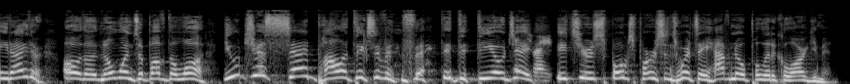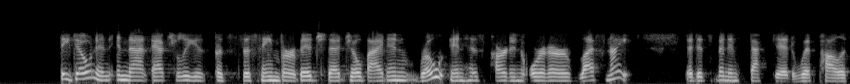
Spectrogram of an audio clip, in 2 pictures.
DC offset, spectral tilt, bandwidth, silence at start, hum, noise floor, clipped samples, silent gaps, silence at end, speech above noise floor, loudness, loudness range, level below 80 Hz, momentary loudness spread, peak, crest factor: under 0.1%; -5 dB/octave; 13.5 kHz; 0 s; none; -70 dBFS; under 0.1%; none; 0 s; 53 dB; -18 LUFS; 5 LU; -42 dBFS; 8 LU; -6 dBFS; 12 dB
